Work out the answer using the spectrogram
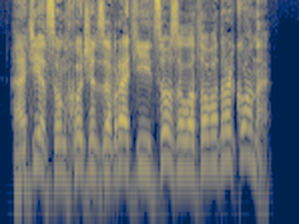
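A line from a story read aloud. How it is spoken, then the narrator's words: Anxious shout. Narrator (Russian): прокричал я, тревожно отслеживая таймер заклинания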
